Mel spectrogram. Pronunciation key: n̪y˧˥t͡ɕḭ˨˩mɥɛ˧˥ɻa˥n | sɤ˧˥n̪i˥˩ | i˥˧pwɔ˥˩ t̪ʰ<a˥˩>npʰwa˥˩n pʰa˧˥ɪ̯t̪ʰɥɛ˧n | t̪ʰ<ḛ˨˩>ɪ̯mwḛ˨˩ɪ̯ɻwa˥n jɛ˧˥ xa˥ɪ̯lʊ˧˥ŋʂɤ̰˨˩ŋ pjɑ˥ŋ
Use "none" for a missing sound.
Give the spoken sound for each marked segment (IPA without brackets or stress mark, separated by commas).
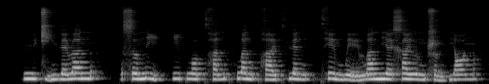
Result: a˧˥, e˥˩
